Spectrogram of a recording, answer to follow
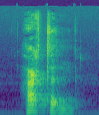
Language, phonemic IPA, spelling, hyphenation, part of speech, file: Dutch, /ˈhɑrtə(n)/, harten, har‧ten, noun, Nl-harten.ogg
- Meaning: 1. plural of hart 2. hearts 3. a playing card of the hearts suit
